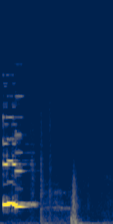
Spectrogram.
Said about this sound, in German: Was piepst denn da? Jetzt hat doch der Steiner sein Handy vergessen.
